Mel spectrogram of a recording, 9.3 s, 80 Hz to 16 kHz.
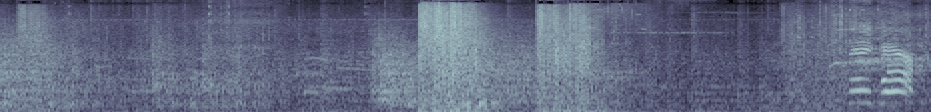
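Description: Massed musket volleys in an Assassin's Creed 3 battle at Bunker Hill: loud booming bursts of rifle fire roll out in several waves, with shouted commands and battle noise around them.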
